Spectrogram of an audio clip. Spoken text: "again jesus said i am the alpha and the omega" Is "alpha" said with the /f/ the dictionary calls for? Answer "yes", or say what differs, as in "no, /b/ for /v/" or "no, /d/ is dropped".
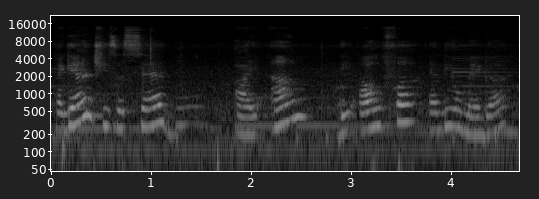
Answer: yes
